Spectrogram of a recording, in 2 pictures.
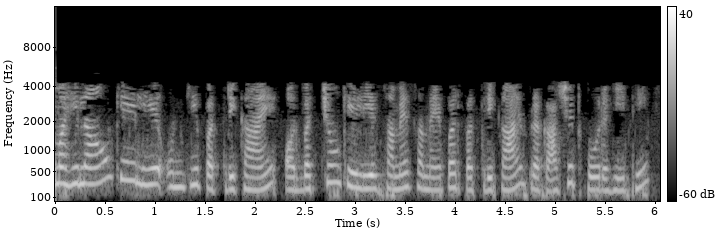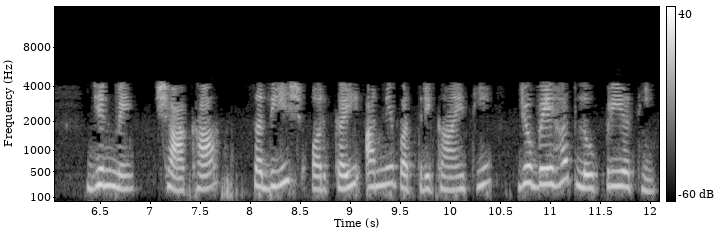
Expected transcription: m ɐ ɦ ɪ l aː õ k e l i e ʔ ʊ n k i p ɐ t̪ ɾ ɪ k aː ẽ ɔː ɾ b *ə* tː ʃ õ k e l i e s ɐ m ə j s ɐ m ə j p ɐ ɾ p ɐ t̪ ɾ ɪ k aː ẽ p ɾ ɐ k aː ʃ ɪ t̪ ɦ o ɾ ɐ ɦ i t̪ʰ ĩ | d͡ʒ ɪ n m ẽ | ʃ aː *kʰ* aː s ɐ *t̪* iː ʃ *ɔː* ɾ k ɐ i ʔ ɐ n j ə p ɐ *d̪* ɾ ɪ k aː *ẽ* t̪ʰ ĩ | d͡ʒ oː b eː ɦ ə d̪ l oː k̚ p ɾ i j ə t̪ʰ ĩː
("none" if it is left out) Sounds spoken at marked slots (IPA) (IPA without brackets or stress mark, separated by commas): ɐ, kʰ, d̪, ɔː, t̪, ẽ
